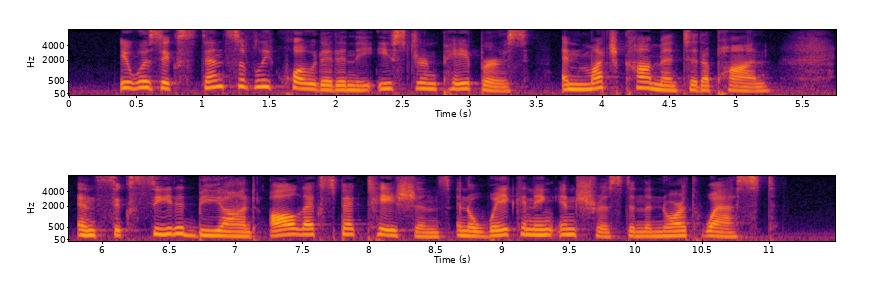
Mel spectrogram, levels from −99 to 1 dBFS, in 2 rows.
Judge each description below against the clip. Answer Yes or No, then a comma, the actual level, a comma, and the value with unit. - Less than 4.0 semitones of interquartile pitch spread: No, average, 5.2 semitones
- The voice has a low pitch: No, medium, 185 Hz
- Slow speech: Yes, slow, 120 wpm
